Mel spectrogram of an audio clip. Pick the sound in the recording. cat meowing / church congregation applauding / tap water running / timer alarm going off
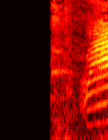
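cat meowing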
